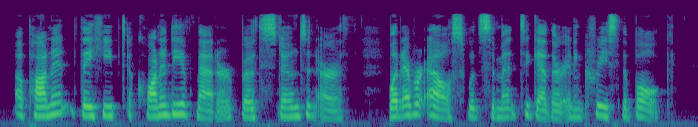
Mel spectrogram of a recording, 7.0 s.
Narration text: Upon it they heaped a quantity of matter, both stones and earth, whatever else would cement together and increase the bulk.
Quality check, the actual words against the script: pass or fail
pass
